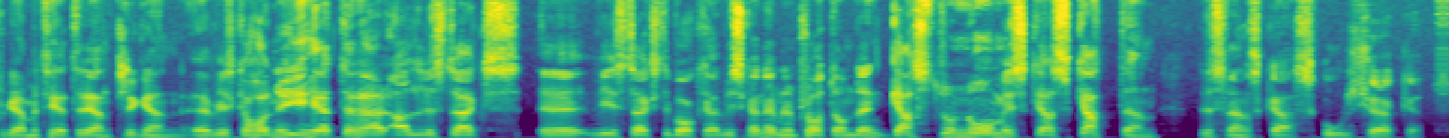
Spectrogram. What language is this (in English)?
Swedish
